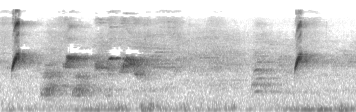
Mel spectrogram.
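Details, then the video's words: Red-whiskered bulbul singing in a duel between caged birds, meant to fire up a young bird. Sharp bright whistled notes open and close the recording, with softer lower warbles between them and a faint background hum. "Chào mào hót đấu"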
